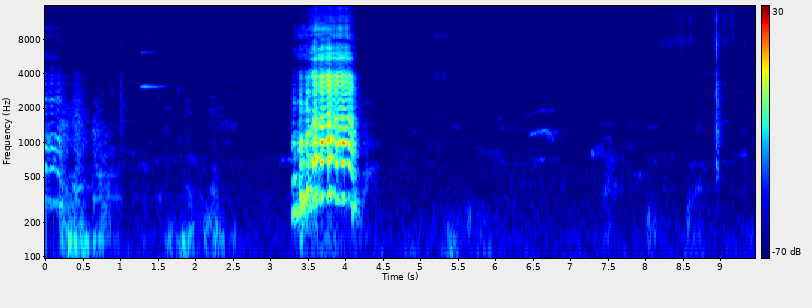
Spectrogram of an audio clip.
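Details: Farm goat letting out a single loud, harsh, strained bleat of about one second midway, after faint low murmuring sounds at the start; the rest is nearly silent apart from one sharp click near the end.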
